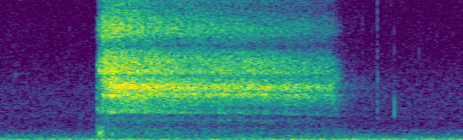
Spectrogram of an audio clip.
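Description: A man exhaling hard through his teeth close to the microphone: a sudden hiss that lasts just over a second.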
